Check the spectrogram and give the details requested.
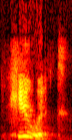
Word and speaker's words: Hewitt: very useful thank you hewitt hewitt that's how you say it right i was close yeah yeah um my question is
